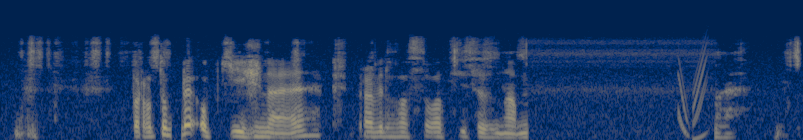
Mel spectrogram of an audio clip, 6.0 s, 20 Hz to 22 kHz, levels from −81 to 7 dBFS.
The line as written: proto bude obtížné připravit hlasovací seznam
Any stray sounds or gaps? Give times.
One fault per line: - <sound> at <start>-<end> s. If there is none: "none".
- dropout at 1.3-1.4 s
- chirp at 5.1-5.3 s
